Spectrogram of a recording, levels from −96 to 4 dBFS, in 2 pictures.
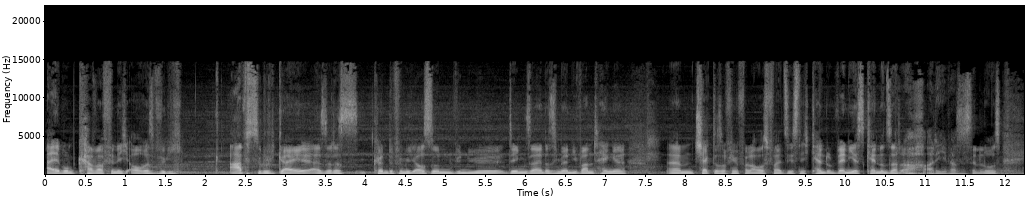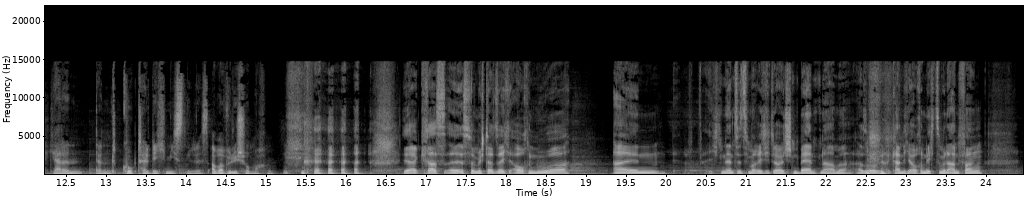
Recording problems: household noises; faint; throughout; 25 dB below the speech

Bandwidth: 14.5 kHz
